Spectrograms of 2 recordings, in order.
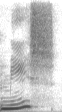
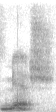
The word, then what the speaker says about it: Misch: I'm talking with, is it Misch? No, it's not. It's Mish.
